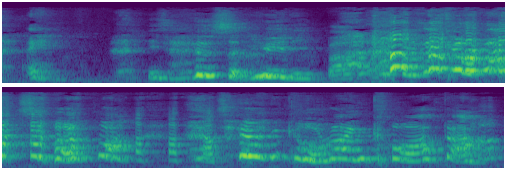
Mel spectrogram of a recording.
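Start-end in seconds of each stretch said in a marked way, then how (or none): 1.8-5.0 playful scolding. Real, not acted. Teasing scold of partner.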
